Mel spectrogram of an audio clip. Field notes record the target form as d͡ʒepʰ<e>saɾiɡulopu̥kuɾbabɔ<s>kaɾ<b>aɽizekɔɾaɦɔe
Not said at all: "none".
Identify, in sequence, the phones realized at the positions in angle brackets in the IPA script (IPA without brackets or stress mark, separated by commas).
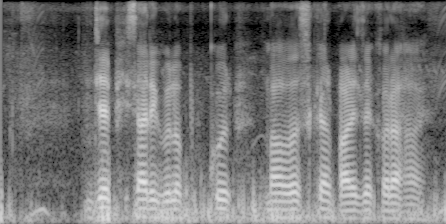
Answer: i, s, p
